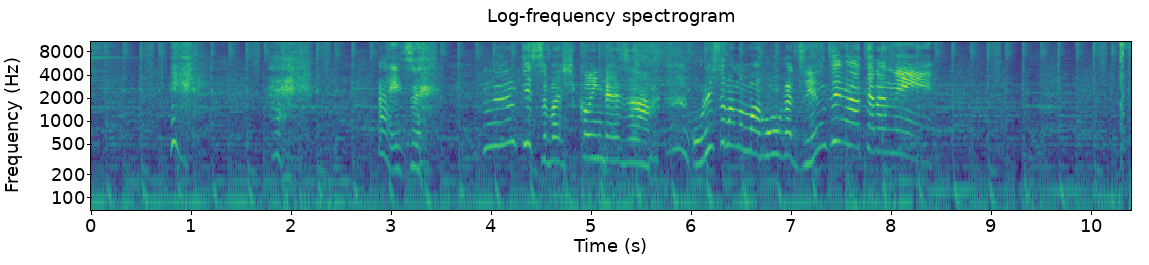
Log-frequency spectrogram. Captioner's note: pant pant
